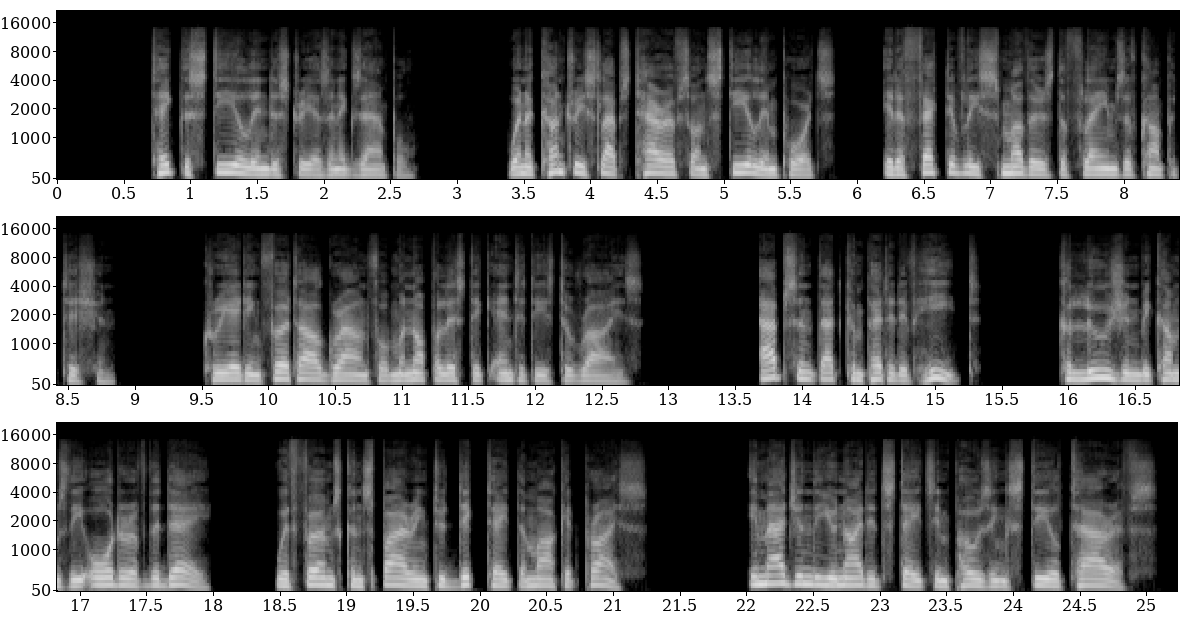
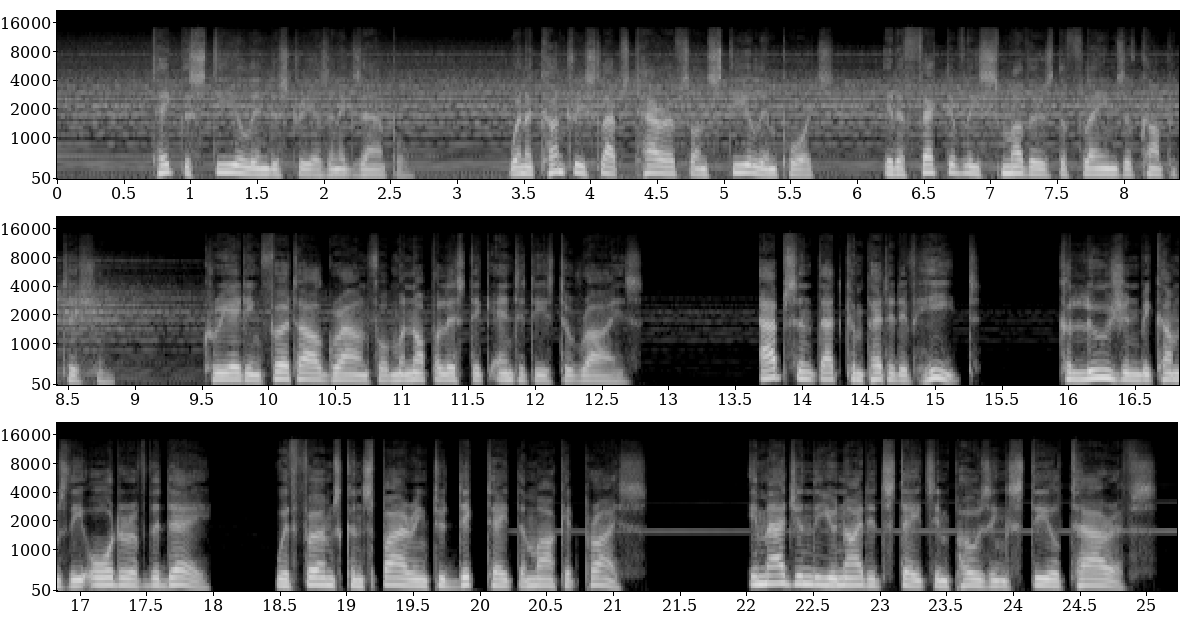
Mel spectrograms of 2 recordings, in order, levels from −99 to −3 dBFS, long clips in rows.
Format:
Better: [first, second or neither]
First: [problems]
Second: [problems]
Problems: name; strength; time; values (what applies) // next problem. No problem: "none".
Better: first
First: none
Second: background music; noticeable; throughout; 15 dB below the speech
